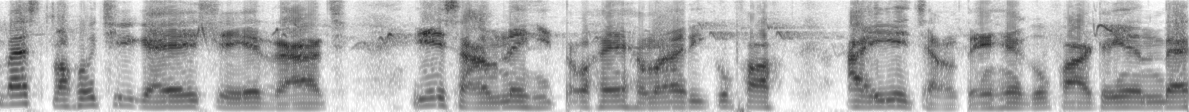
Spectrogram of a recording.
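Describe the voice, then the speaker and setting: A cartoonish character voice, low-to-middle in pitch, at a moderate pace. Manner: chatty, flattering.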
